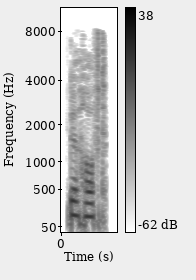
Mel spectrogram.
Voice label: "gehofft", German; adjectives

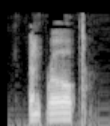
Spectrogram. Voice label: "unpropped", english; adjectives

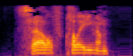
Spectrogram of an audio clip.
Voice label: "self-cleaning", English; adjectives

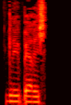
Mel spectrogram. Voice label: "glibberig", German; adjectives

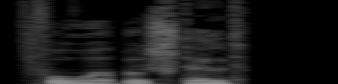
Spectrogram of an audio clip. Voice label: "vorbestellt", German; adjectives

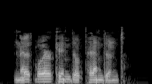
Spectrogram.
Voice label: "network-independent", english; adjectives

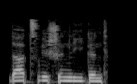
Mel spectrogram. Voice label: "dazwischenliegend", German; adjectives

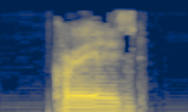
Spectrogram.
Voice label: "crazed", English; adjectives

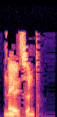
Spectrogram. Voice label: "nascent", English; adjectives

